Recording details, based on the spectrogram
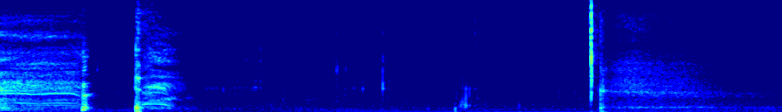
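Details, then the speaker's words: Sick student with doctor-diagnosed pneumonia, raspiness heard in the right lung, back pain: a few sharp, harsh coughs with throat clearing in a quiet room. "go to lunch still i'm hacking up stuff in my coughs"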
